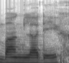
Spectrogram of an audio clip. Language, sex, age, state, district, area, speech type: Assamese, male, 30-45, Assam, Sonitpur, rural, spontaneous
